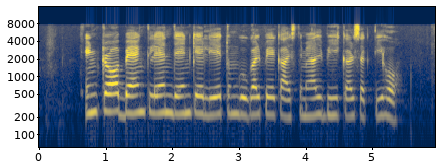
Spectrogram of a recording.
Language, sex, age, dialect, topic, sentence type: Hindi, female, 56-60, Garhwali, banking, statement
